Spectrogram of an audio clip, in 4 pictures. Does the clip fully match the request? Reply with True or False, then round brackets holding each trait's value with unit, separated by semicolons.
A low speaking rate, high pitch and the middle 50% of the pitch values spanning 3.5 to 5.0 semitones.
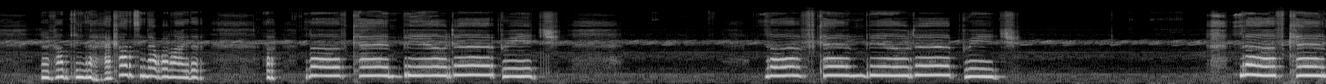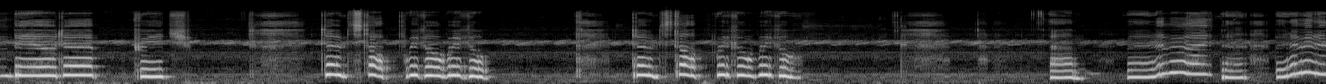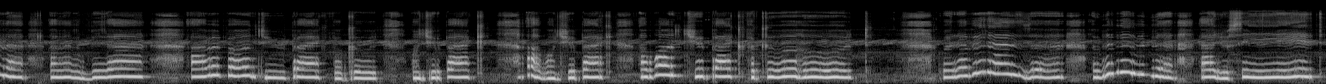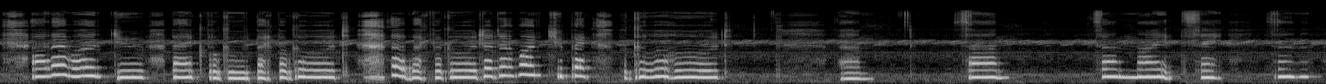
True (105 wpm; 360 Hz; 4.0 semitones)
